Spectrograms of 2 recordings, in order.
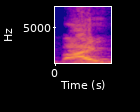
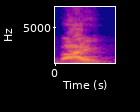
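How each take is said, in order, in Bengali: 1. দুটি স্বরবর্ণ মিশে এক অক্ষর হয়ে যায়। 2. দুটি স্বরবর্ণ মিশে এক অক্ষর হয়ে যায়।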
